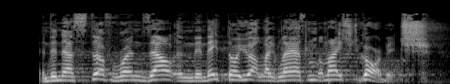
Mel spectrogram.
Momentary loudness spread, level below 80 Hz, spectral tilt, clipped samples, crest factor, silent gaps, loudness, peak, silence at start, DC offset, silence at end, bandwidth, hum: 4 LU; -64 dBFS; -3 dB/octave; under 0.1%; 16 dB; none; -18 LUFS; -2 dBFS; 0.4 s; under 0.1%; 0.15 s; 11.5 kHz; none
